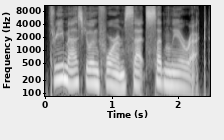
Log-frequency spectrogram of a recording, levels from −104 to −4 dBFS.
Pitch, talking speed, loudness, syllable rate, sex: 165 Hz, 145 wpm, -18 LUFS, 5.2 syllables/s, female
